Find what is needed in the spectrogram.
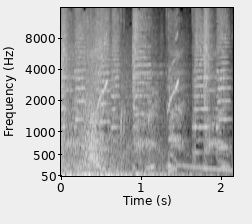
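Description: Dramatic TV background music with two heavy percussive hits about a second apart, and a low sliding tone falling near the end.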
